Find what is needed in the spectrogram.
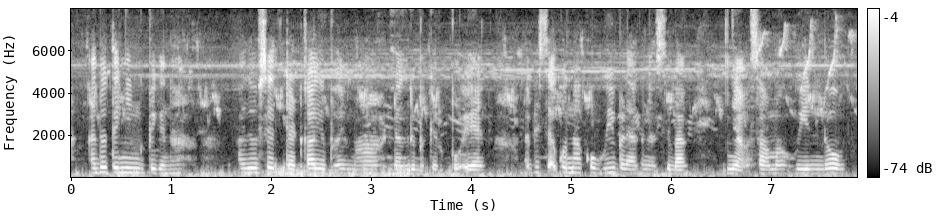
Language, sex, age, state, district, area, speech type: Santali, female, 18-30, Jharkhand, Seraikela Kharsawan, rural, spontaneous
